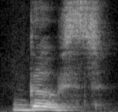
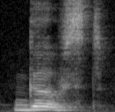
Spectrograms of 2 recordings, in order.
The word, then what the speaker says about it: ghost: Ghost. Ghost.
